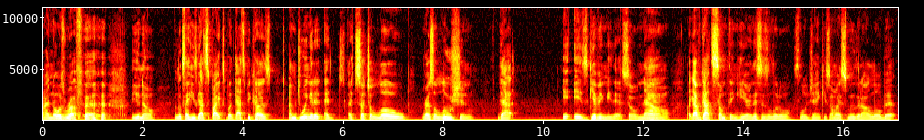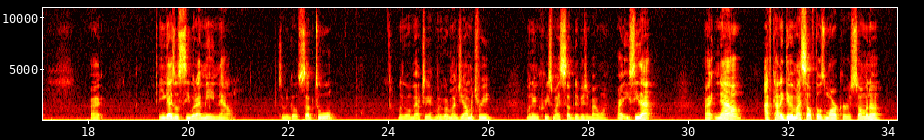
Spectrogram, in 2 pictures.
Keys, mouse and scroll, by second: 0.6 shift+click, 1.2 click, 2.1 alt+click, 2.9 click, 3.9 click, 4.9-6.4 drag, 6.5 click, 7.3 click, 7.8 click, 8.5 click, 9.2 click, 10.2 click, 10.9 click, 11.1 click, 11.5 click, 12.3 shift+click, 13.1 alt+click, 13.4 click, 15.4 shift+click, 15.8 shift+click, 16.3 shift+click, 16.7 shift+click, 17.3 shift+click, 18.2 shift+click, 18.4 shift+click, 19.0 click, 19.7 shift+click, 19.9 shift+click, 21.9 click, 23.3 click, 24.3 click, 25.0 click, 26.4 click, 27.4 click, 28.7 alt+click, 29.3 click, 33.4 click, 33.9 click.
